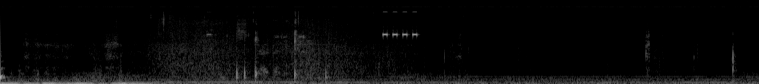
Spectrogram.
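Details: Quiet room with soft handling noises, then a short run of quick high beeps as an ear thermometer finishes an ear-canal reading, in a simulated ASMR clinical-trial temperature exam roleplay.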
